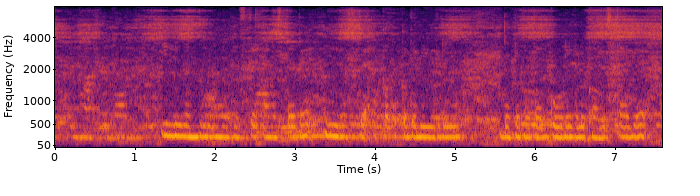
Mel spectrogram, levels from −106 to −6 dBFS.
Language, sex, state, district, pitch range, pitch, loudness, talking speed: Kannada, female, Karnataka, Bellary, 220-230 Hz, 225 Hz, -31 LUFS, 105 wpm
